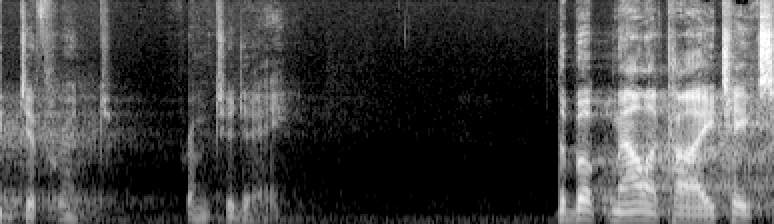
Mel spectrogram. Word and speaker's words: Malachi: Malachi 3:1 says, "My messenger," which in Hebrew is literally pronounced Malachi.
